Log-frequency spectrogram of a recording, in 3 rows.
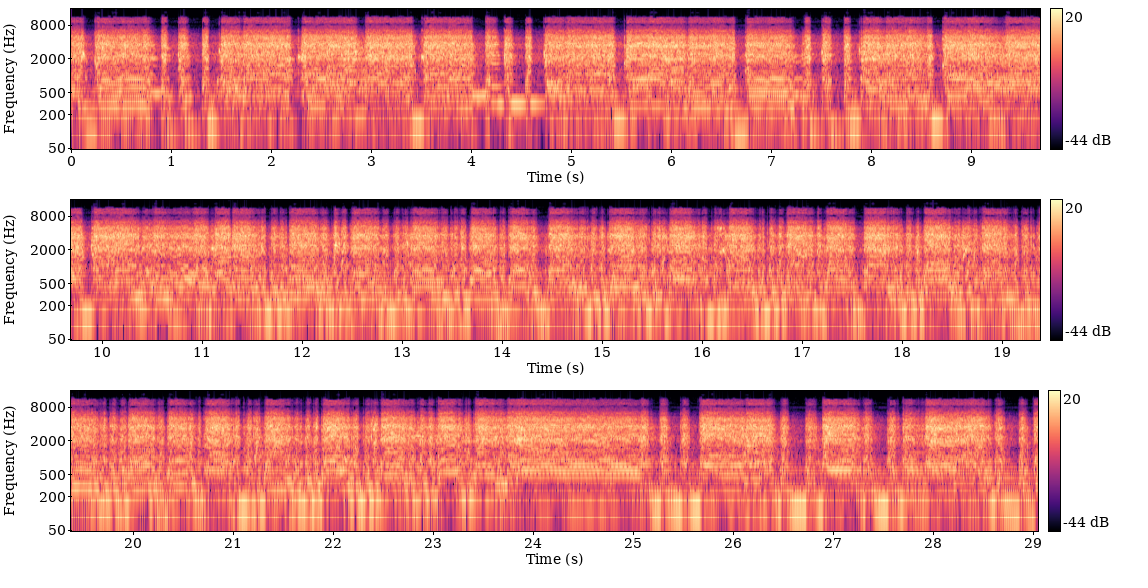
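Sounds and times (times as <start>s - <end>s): distorted electric guitar: 0.0s - 29.0s.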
